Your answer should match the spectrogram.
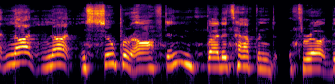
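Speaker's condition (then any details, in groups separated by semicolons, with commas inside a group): Cerebral palsy, spastic quadriplegia, severe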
